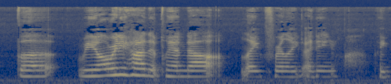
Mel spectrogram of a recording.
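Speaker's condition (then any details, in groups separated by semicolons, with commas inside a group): Cerebral palsy; spasticity and dystonia, cause illness and womb stroke, surgery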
